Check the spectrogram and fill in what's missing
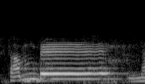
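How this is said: A short pause comes before the final syllable. He is not seen in the pillar. "ஒரு சின்ன ஒரு pass"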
